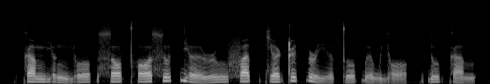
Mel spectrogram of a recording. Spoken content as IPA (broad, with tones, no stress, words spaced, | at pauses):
ka˧mjə˨˩ŋjo˧ | sɔ˧t̪ʰɔ˧˥su˦˥t̚ jəː˨˩ɹu˧fa˦˥t̚ cəː˧˥ʈɨ˦˥t̚ ɹi˨˩ə̯t̪o˧ɓə˨˩w jɔ˨˩˨ | ɗu˧ka˨˩m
